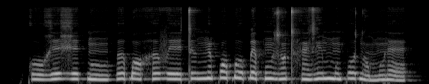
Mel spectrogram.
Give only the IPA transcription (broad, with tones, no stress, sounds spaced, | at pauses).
k oː˨ ɣ e˧ ɣ e˧ k͡p ũ˨ | ə˦ ɓ ɔ˧ h ə˦ v eː˧ t ɨ˧ ŋ ɛ̃˦ p ɔ˦ ɓ o˦ ɓ ɛ˧ p ũ˦˨ z ɔ̃˦ t h ɛ̃˧ z ĩ˦ m ũ˧ p o˦ d ɔ̃˨ m ũ˧ ɾ ɛ˨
